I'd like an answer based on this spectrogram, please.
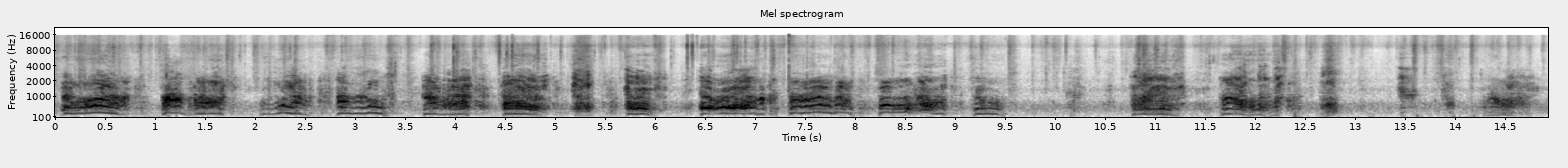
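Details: Two dogs, Jake and Lacy, playfighting and chasing around the yard; he is loud, she quiet, with about 30 lbs between them. Steady run of gruff, rasping growls and short barks pulses roughly every half second to second, with brief pauses.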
